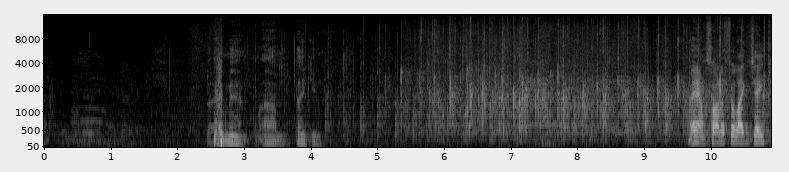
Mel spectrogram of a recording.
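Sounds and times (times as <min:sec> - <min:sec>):
speech: 0:02.7 - 0:04.3, 0:09.7 - 0:10.8
audience applause: 0:04.2 - 0:10.8.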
